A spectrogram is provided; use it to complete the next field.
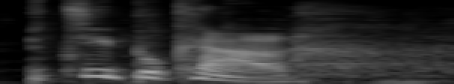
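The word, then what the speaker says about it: Petit Boucle: Petit Boucal. Thank you, Phil. Phil knows the stress of doing pronunciations in live, especially with a Somerset accent.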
